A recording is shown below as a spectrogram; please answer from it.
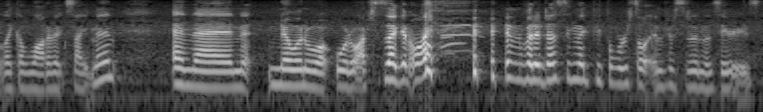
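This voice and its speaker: A woman in her thirties vlogging about books in a rambling, casual way, tired and congested, recorded as a lo-fi phone clip. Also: lowish voice. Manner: rambling, self-correcting, fillers like "like". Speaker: book vlogger. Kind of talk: casual chatty vlog. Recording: faint background noise, lo-fi phone clip.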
